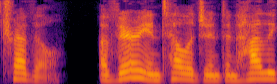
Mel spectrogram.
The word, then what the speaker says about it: Troisville: This was meant for Henri-Joseph de Peyre, Count de Troisville's, 1642 to 1708, pronounced Treville, a very intelligent and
